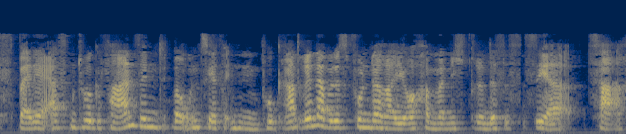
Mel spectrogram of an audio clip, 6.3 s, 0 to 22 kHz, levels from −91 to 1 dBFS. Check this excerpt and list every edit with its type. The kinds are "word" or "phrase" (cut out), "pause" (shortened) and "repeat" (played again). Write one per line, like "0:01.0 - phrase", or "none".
0:01.4 - word
0:02.2 - word
0:03.0 - word
0:05.2 - word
